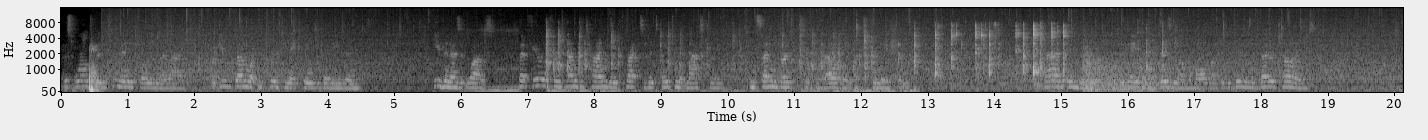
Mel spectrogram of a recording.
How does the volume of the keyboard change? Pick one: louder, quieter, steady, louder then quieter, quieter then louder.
quieter then louder.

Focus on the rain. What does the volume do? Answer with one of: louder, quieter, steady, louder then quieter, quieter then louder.
quieter then louder.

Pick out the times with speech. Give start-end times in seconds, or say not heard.
0.0-4.5, 5.5-12.8, 14.7-18.8.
